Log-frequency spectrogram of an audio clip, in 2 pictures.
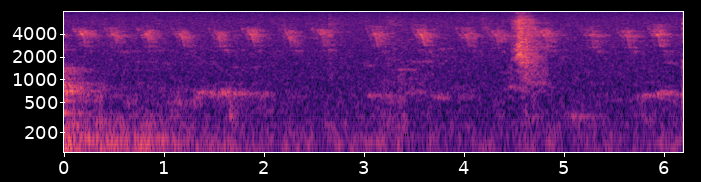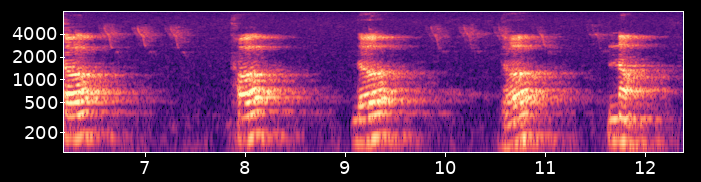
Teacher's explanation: इसका उच्चारण स्थान दांत, और इसको कहते हैं दंत्य व्यंजन।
